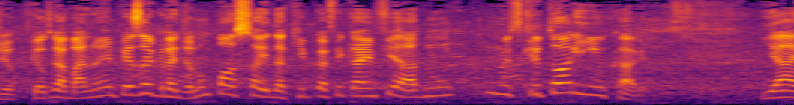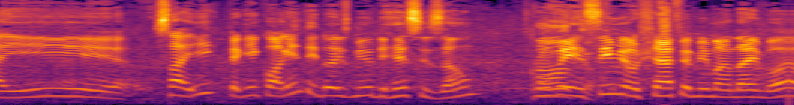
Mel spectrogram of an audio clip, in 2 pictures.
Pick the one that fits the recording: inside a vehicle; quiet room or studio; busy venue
busy venue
